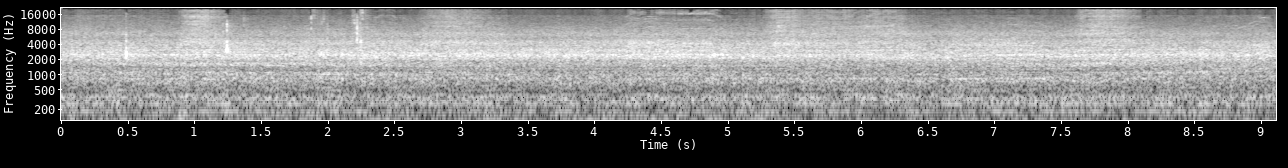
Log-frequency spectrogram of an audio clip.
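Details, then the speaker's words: Newly installed Broan Flex AE80LK bathroom exhaust fan, replacing a 25-year-old Broan Nutone: steady rush of air with a low rumble, louder than expected; owner suspects the older house's 3-inch duct on a fan made for 4-inch duct. "so now that the cover is on it's not quite as loud as i thought it was i think the reason it's louder than it should be is that i had you know this is an older house we've used three inch duct and all the modern fans use four inch duct"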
